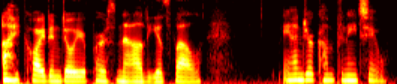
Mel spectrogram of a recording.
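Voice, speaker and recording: A woman playing an earnest, affectionate young noblewoman and would-be knight in an intimate audio roleplay, speaking with gently formal, sincere phrasing. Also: lowish voice, fairly even intonation, a little fast, smooth, no echo, close to an everyday voice. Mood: playful, self-deprecating. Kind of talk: audio roleplay, intimate one-sided dialogue to listener.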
